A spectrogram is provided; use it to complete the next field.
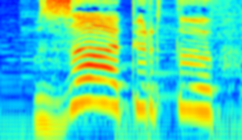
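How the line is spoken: Loud shouting, two voices. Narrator (Russian): громко завопили Майкл и Джейн

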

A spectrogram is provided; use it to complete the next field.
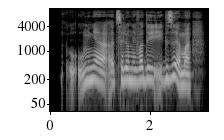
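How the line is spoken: Mumbling. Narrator (Russian): промямлил рыбьенок

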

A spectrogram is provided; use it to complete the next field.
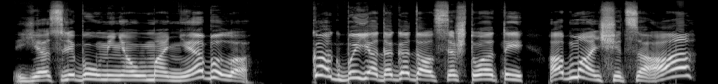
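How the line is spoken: Pleased laughing giant. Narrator (Russian): И богатырь захохотал, довольный своей сообразительностью

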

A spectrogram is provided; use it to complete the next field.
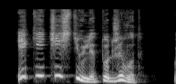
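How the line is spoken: Intrigued exclamation. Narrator (Russian): воскликнула Тонкс, которая оглядывала кухню с громадным интересом

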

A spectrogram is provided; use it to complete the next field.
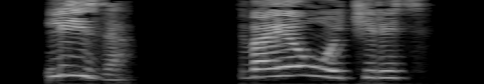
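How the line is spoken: Shout. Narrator (Russian): крикнула Бритта

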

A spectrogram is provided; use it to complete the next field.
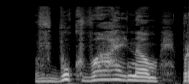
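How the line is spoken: Old man's whisper behind door. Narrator (Russian): прошептал за дверью старик Хоттабыч

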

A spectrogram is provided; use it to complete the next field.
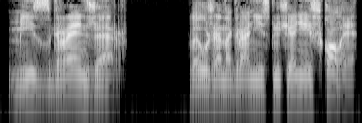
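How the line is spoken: Barked. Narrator (Russian): рявкнул Снег

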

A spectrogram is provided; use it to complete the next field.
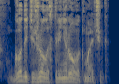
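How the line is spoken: Deep bass explanation. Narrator (Russian): объяснила Изольда прежним басом

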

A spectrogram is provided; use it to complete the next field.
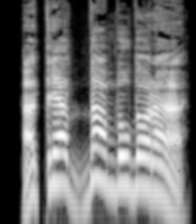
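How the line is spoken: Shouting. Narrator (Russian): выкрикнул он

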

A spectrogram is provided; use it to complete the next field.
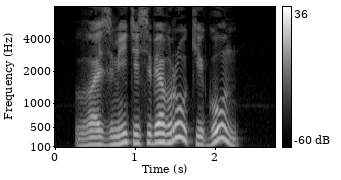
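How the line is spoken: Stern. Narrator (Russian): строго сказал ему инспектор

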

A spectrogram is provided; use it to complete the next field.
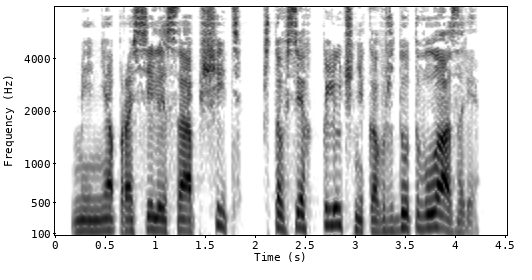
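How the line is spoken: Cold. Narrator (Russian): холодно произнес он

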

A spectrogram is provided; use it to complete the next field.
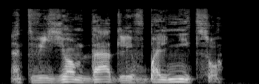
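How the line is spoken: Growled. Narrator (Russian): прорычал дядя Вернон

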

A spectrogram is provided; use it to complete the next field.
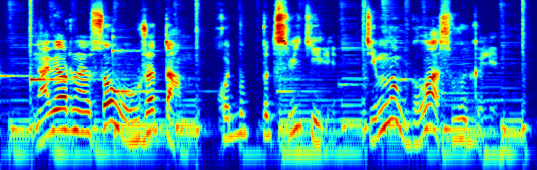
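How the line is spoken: Hedgehog muttering. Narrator (Russian): пробурчал ежик

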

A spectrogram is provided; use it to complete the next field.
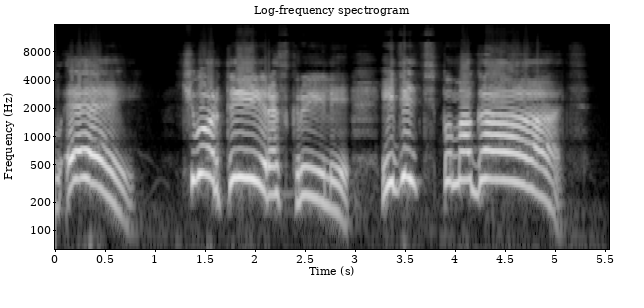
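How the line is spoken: Shouting through cupped hand. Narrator (Russian): приложил руку ко рту и крикнул

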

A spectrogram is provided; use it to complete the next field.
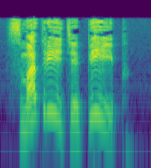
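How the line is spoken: Yelling. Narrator (Russian): Завопил Ларри

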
